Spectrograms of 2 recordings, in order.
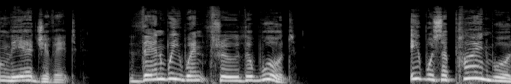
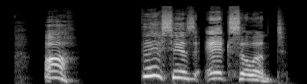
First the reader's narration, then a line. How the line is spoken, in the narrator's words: he cried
